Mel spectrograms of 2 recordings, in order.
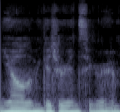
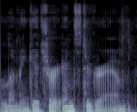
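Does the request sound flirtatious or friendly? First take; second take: flirtatious; friendly. First: It sounds flirtatious, like a come-on. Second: It sounds friendly and casual, not flirtatious.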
